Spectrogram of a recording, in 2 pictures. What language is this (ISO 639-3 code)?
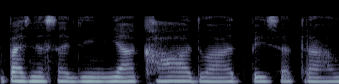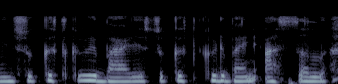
kas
